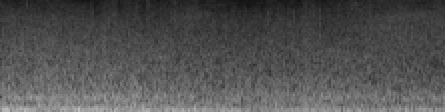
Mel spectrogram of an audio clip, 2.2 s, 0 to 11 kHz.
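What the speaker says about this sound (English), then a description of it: "As the whiz-bangs just fire off rocket after rocket here." Whiz-bang rocket artillery hitting in Company of Heroes 3: a sustained, heavy roar of overlapping blasts, loudest at the start and easing slightly, rumbling without pause.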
